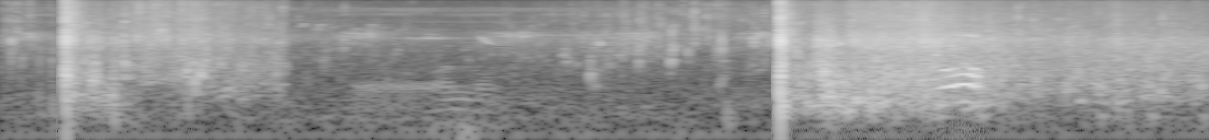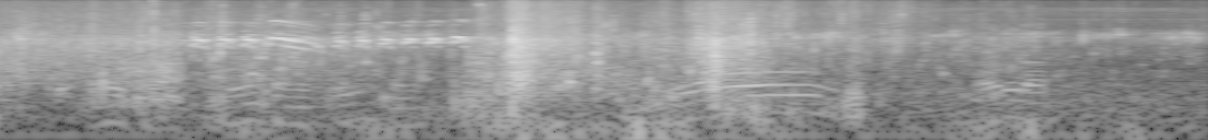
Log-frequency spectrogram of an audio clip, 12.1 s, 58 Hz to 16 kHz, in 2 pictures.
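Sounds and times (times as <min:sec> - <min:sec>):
water sloshing and splashing: 0:00.0 - 0:01.5, 0:02.8 - 0:11.6
birds chirping: 0:01.1 - 0:12.0
lower bird call: 0:06.7 - 0:12.0.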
